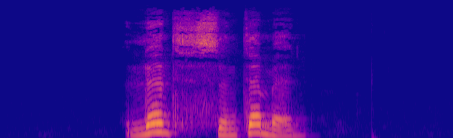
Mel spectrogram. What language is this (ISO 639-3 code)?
kab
